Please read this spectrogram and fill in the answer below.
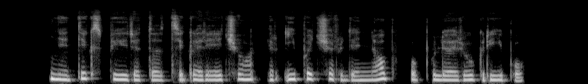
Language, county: Lithuanian, Utena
